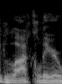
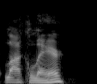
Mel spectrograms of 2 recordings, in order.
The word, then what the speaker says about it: Locklear: You say Locklear weird. – How do you say it? – Locklear. – It's Locklear. – I say Heather Locklear. – You're putting, like, way too much emphasis on the layer. – You put the emphasis on the leer.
